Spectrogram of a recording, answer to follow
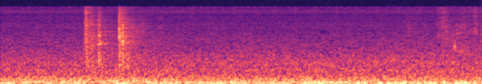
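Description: Near silence: room tone, with two faint soft taps about half a second in, a makeup brush picking up eyeshadow from a pressed powder palette.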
